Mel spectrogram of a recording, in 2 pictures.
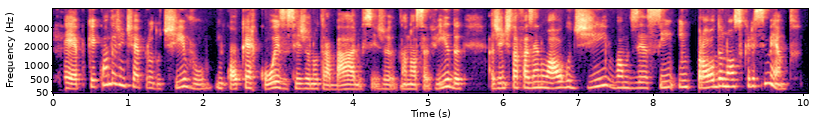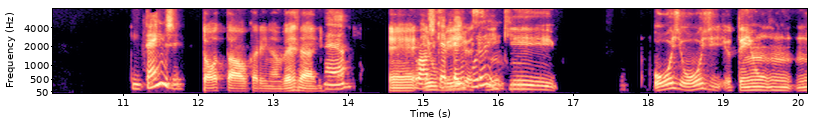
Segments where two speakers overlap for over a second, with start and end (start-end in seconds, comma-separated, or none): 14.9-16.1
